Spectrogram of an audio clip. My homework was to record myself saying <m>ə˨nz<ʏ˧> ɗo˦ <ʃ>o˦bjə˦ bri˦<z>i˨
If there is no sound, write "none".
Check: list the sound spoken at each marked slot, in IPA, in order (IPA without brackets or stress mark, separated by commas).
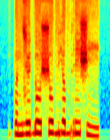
p, ʏ˧, ʃ, ʃ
